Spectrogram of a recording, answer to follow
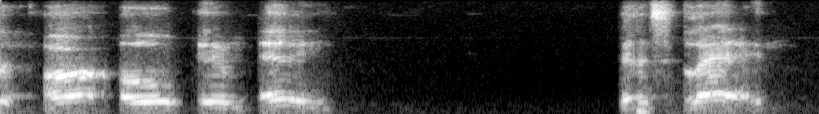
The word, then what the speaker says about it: Roma: But the city of Roma has always been pronounced over there as Roma. Just like we say Naples, you go over there is Napoli. So, I don't know how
